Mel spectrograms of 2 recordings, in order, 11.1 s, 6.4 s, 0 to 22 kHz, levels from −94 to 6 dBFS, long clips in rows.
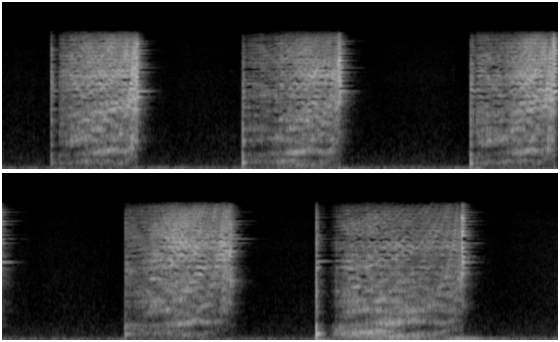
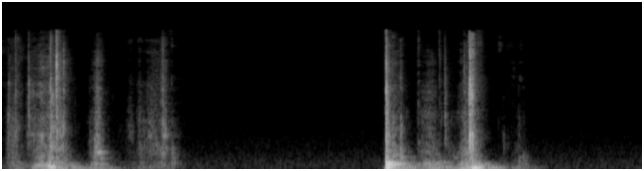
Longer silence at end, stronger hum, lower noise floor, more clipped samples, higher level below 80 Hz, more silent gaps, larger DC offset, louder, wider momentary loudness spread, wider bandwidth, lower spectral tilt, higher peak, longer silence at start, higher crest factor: second, 0.8 s vs 1.4 s; neither; second, -65 dBFS vs -76 dBFS; neither; second, -54 dBFS vs -32 dBFS; neither; neither; about the same, -23 LUFS vs -25 LUFS; second, 21 LU vs 26 LU; about the same, 10.5 kHz vs 11.5 kHz; second, 0.5 dB/octave vs -4.5 dB/octave; about the same, -2 dBFS vs -2 dBFS; first, 0.5 s vs 0.3 s; about the same, 26 dB vs 28 dB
